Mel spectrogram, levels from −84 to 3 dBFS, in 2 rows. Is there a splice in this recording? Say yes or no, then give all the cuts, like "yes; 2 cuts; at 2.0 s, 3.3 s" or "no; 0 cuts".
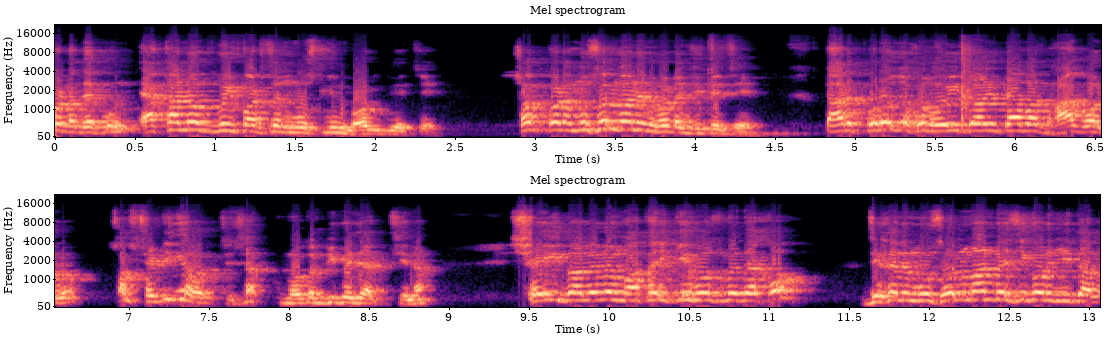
no; 0 cuts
